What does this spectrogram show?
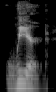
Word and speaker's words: wyrd: on, but there's this concept of the weird. Now, I could say that with a different accent, but WYRD is how it is spelled in the book.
